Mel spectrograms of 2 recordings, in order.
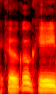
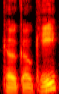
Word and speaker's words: CocoCay: pronounce it perfect day Coco Key, not Coco K. Isn't it supposed to rhyme? And the answer is no. It is not supposed to rhyme.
